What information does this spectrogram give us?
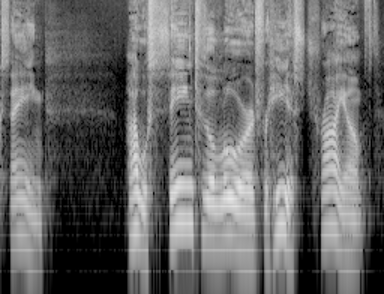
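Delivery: hushed, reverent reading of the verse; quiet reverent Bible reading; soft scripture reading. Acted. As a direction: read it low and gentle, like a prayer.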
